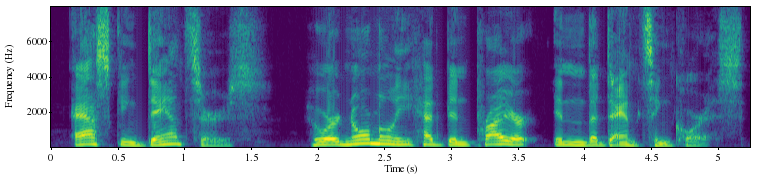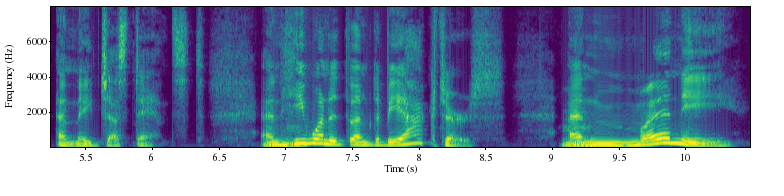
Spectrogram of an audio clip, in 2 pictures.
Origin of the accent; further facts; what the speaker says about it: St. Louis, Missouri, United States; I'm from St. Louis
